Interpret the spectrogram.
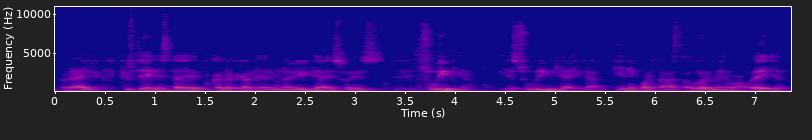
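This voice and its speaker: Brief: Colombian male speaker, lively lecture style, miked from afar in a reverberant room. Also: fairly low pitch, fairly quick. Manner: animated, asks rhetorical questions, acts out dialogue. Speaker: speaker on children's faith. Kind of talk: lecture to a live audience. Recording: echoey room from far off, faint hiss.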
